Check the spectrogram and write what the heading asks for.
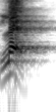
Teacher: जब प्राण वायु बाहर निकले तो जीभ का जो अगला भाग है वो मसूड़े को टच करेगा, और मसूड़े को टच करने के बाद हवा है वो जीभ के आर पार निकलती हुई नजर आएगी। जीभ के आर पार निकलती हुई नजर आएगी, उसको बोलते हैं पार्श्विक व्यंजन।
